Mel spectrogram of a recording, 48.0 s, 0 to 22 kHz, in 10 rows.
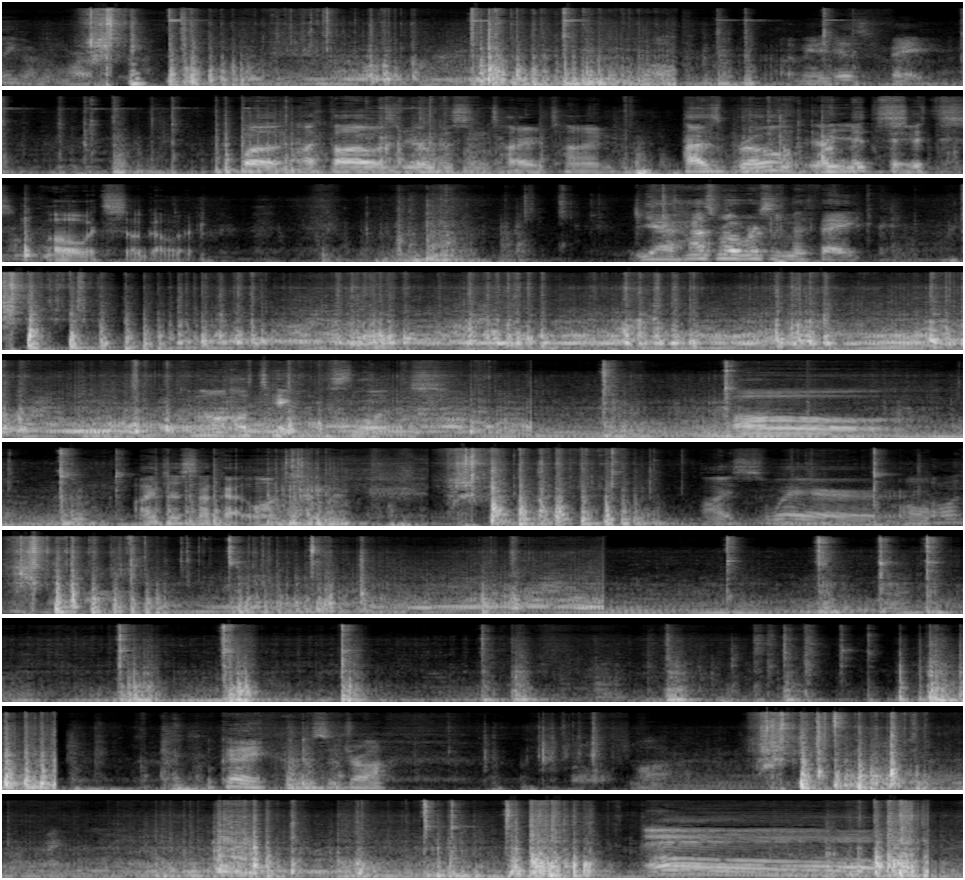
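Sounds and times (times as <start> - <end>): spinning tops whirring: 15.1 - 23.0
tops clicking against each other: 32.4 - 34.3.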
